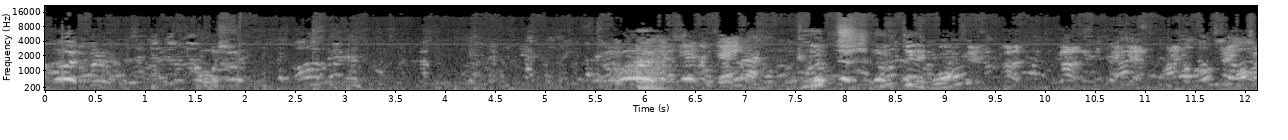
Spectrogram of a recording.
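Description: Young male players shout to each other across an open field, heard from a distance.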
